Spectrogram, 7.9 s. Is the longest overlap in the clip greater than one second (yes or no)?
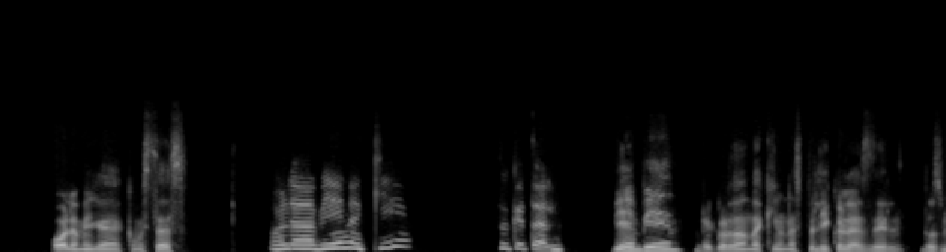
no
